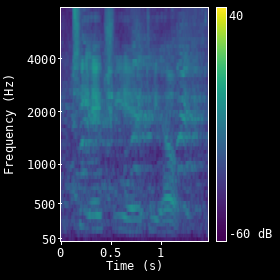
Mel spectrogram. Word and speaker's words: Theado: Theado. Theado? Okay, Yeah, sure. Cool. Actually, Bobbie, Todd, how do you pronounce last name? Theado.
